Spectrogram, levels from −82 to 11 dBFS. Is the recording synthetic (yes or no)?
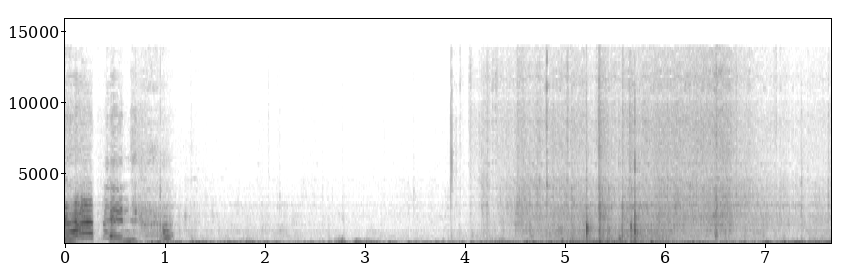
yes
